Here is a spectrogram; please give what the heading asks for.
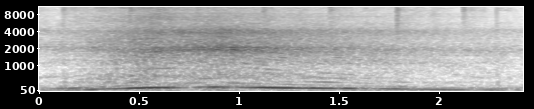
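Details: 2012 Kia Soul after replacing the crankshaft position sensor for code P0335 and clearing the code: the engine revs up smoothly and settles back with an even, clean tone, no misfire or stumble; normal revving.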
